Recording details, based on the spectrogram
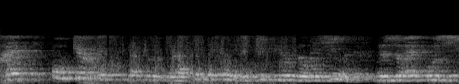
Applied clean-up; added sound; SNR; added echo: neural separator model SepFormer DNS4.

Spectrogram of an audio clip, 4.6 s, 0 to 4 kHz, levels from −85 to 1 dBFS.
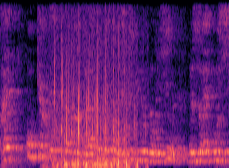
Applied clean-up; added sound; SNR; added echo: none; Bird; -3 dB; reverberation time 1.1 s.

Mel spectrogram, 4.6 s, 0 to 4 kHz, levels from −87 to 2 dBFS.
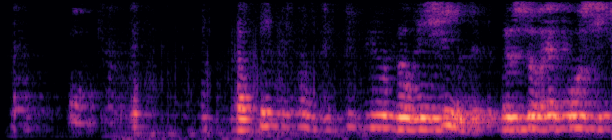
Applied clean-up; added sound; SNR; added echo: neural mask model DeepFilterNet 3.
